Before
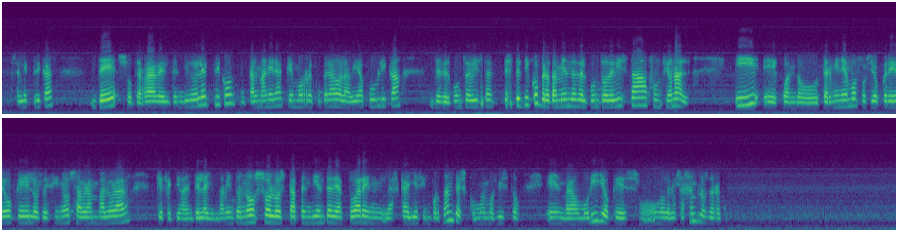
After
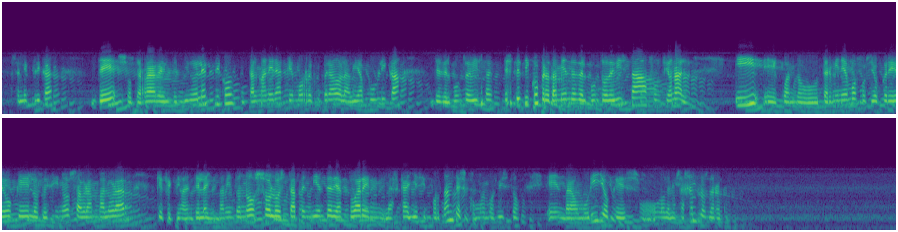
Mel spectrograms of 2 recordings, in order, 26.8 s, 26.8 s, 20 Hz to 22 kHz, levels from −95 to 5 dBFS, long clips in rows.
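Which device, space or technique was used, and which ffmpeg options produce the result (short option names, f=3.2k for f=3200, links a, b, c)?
frequency-shifting delay pedal into a guitar cabinet: -filter_complex "[0:a]asplit=5[a][b][c][d][e];[b]adelay=121,afreqshift=-130,volume=-18dB[f];[c]adelay=242,afreqshift=-260,volume=-24.6dB[g];[d]adelay=363,afreqshift=-390,volume=-31.1dB[h];[e]adelay=484,afreqshift=-520,volume=-37.7dB[i];[a][f][g][h][i]amix=inputs=5:normalize=0,highpass=90,equalizer=f=310:t=q:w=4:g=7,equalizer=f=520:t=q:w=4:g=-10,equalizer=f=1.2k:t=q:w=4:g=-4,lowpass=f=3.5k:w=0.5412,lowpass=f=3.5k:w=1.3066,equalizer=f=79:w=2.4:g=6,volume=2.5dB"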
